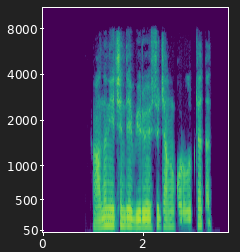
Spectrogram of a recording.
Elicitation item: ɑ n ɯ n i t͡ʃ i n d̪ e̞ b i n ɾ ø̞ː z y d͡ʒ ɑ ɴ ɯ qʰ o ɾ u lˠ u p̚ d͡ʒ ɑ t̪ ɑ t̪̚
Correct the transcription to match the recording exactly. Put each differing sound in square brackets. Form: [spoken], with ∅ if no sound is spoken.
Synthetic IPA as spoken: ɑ n ɯ n i t͡ʃ i n d̪ e̞ b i [∅] ɾ ø̞ː [s] y d͡ʒ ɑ ɴ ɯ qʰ o ɾ u lˠ u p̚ d͡ʒ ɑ t̪ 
